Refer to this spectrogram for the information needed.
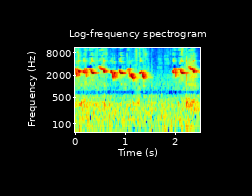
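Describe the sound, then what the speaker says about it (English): A bird clock sounds a recorded bird call: bright, repeated chirping phrases in quick bursts, a brief pause, then another burst of the same song, moderately close against quiet room background. "That's my bird clock."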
